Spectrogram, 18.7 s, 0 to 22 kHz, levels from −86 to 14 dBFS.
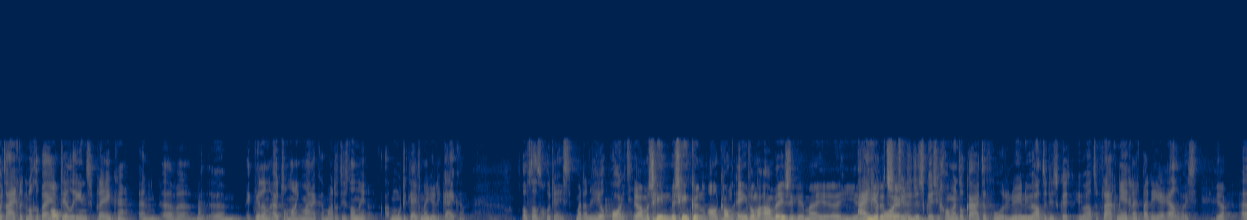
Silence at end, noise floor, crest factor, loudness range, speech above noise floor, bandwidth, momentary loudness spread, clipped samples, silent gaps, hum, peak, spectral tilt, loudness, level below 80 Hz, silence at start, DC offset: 0 s; -65 dBFS; 22 dB; 11 LU; 29 dB; 8.2 kHz; 16 LU; under 0.1%; none; none; -16 dBFS; -6 dB/octave; -37 LUFS; -56 dBFS; 0 s; under 0.1%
